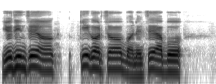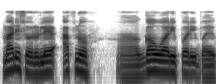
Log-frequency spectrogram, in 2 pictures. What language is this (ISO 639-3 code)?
nep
